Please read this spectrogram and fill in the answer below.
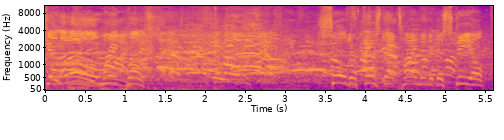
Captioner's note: applause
